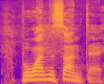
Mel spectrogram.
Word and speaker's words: Buonsante: Buante.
